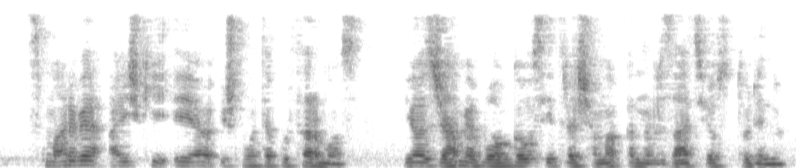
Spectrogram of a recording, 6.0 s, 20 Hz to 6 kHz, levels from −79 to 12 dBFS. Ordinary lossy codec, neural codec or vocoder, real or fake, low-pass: MP3, 32 kbps; none; real; 5.4 kHz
